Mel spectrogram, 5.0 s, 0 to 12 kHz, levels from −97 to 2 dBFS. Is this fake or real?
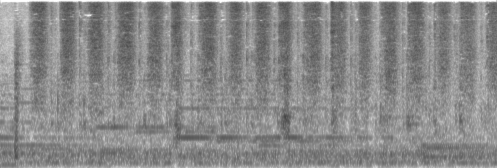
real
